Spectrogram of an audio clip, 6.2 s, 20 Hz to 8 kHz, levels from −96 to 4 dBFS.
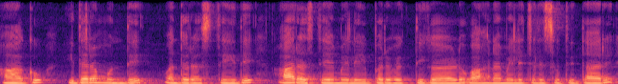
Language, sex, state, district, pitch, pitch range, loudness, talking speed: Kannada, female, Karnataka, Bidar, 165 Hz, 155-185 Hz, -18 LUFS, 135 wpm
